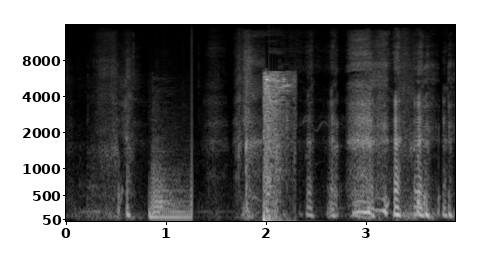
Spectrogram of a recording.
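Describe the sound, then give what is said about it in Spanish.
A glass door at a small shop shatters as a man walks through it, believing it was open: a heavy low thud, then a short, sharp crash of thin breaking glass midway, followed by scattered knocks and rustling movement. “Pero era de celofán el vidrio. Sí, se sí, rompió con una facilidad.”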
